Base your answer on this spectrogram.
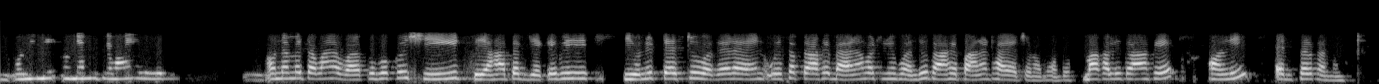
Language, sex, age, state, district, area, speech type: Sindhi, female, 30-45, Maharashtra, Thane, urban, conversation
